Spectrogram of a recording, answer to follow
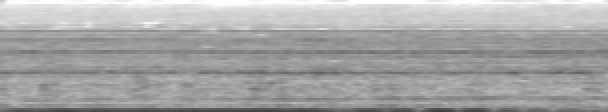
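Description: Deep, steady low drone of dark background music, with faint steady tones above it.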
